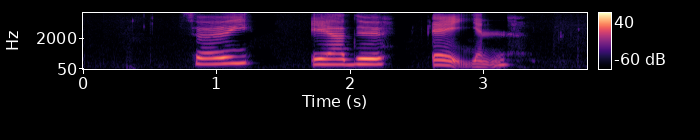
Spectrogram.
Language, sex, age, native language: Icelandic, female, 8, Icelandic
